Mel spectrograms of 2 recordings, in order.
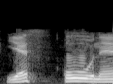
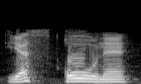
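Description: The two takes are said the same way.

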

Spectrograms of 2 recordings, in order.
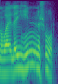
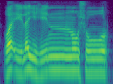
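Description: First: The n is followed by an i vowel. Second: The n is followed by a u vowel. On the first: The speaker calls it wrong. "والبعض يقرأ لحنا وإليه النشور فيكسرون النون" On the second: The speaker calls it right. "النشور بهذه الطريقة"

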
